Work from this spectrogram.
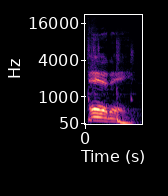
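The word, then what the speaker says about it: erre: In Spanish it's ere, ere, ere.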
